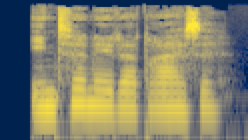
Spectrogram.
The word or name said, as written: internetadresse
